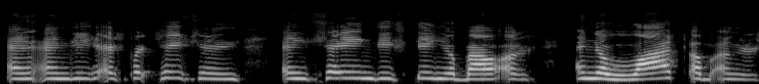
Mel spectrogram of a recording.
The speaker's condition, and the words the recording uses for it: Cerebral palsy. Because I have mocked and made fun of for years because of the way I speak.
